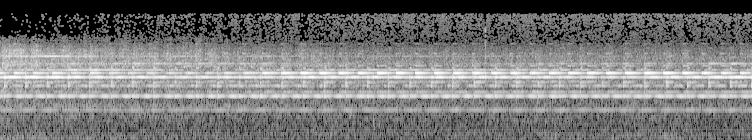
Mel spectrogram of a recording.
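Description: Union Pacific double-stack intermodal freight train rolling past: a steady low rumble of the cars, with a steady high squeal of several tones held over it.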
